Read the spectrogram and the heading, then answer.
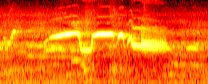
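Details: White-rumped shama singing in the afternoon, one rich whistled phrase of a long, high, wavering note that breaks sharply and then slides into a lower, fuller tone, over a faint low hum.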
